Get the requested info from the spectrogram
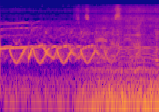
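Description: Emergency vehicle sirens: a fast yelp sweeping up and down several times a second over a steadier high wail. They fade about a second and a half in, leaving a low rumble.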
